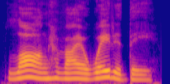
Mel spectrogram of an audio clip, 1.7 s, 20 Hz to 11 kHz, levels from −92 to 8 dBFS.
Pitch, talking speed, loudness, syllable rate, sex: 180 Hz, 175 wpm, -16 LUFS, 4.8 syllables/s, female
